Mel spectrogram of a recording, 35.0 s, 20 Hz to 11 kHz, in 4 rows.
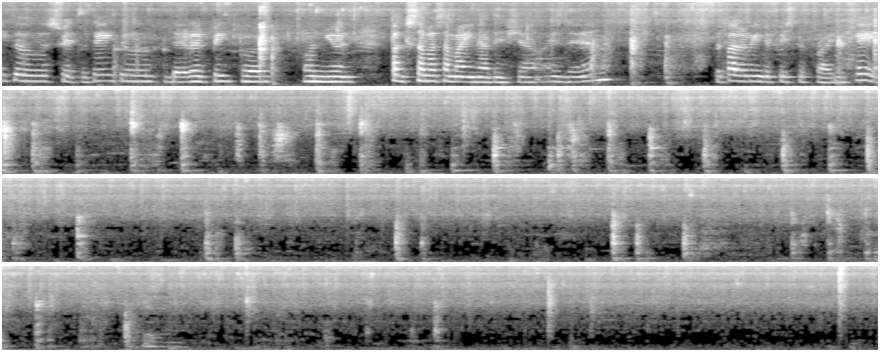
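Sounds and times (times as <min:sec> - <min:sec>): onion sizzling in oil: 0:00.0 - 0:35.0
wooden spatula scraping pan: 0:05.8 - 0:18.4, 0:23.6 - 0:27.7.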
